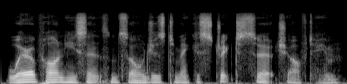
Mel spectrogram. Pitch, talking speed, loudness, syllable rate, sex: 95 Hz, 205 wpm, -18 LUFS, 4.8 syllables/s, male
